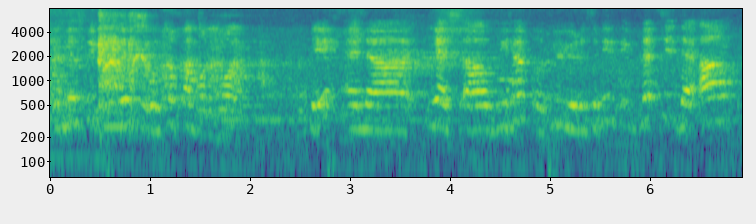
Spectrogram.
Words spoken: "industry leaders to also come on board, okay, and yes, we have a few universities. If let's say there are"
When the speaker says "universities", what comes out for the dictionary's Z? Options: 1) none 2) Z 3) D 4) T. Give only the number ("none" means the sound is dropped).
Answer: 1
